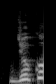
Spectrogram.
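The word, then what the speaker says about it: Dzuku: নাগাল্যান্ডে এবার এই যে জুকু উপত্যকা যে স্পেলিংটা কিন্তু ডি জেড ইউ কে ইউ ডি টা কিন্তু উচ্চারণ হয় না ভালো করে বলছে কিন্তু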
